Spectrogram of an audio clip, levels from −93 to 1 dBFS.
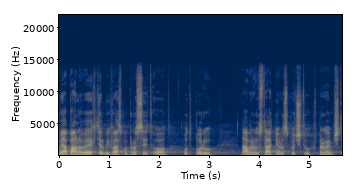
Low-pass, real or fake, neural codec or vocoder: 14.4 kHz; real; none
